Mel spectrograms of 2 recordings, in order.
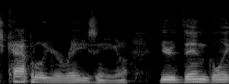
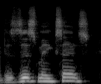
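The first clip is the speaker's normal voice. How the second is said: anxious newcomer; 6 semitones higher, 4 dB louder than usual. Retold or imitated. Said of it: "You can be like".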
